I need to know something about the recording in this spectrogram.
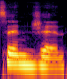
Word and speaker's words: St. John: John, but again is pronounced St. John.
